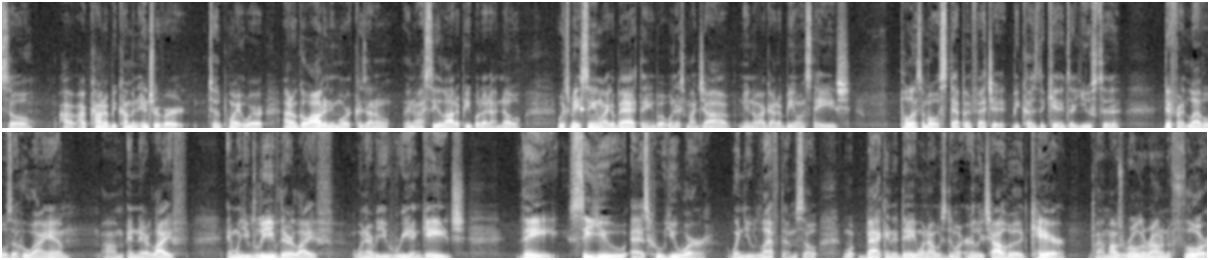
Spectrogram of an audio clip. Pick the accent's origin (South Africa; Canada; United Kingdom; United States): United States; I'm an American.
